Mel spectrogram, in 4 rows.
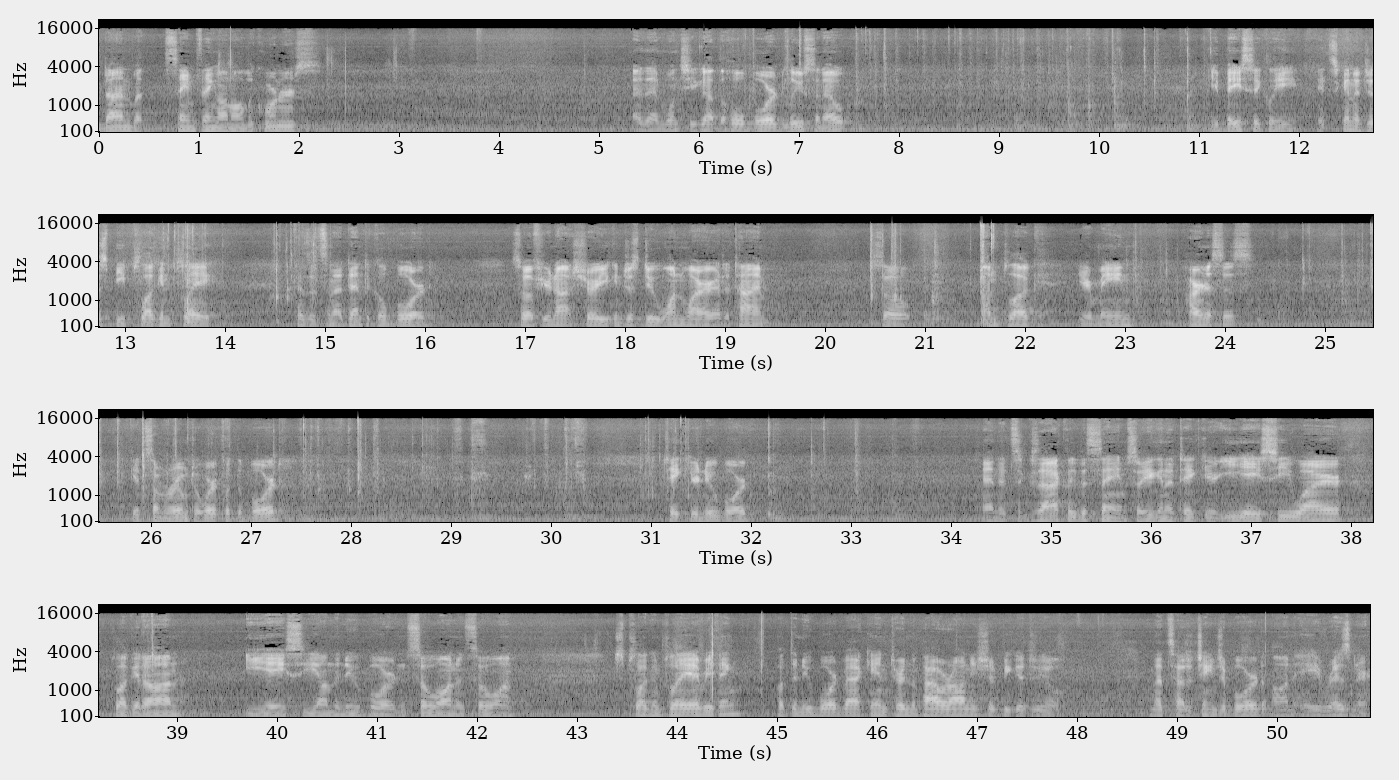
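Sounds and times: low steady hum: 0:00.0 - 0:50.9
faint handling noise: 0:05.7 - 0:15.3, 0:24.4 - 0:33.9.

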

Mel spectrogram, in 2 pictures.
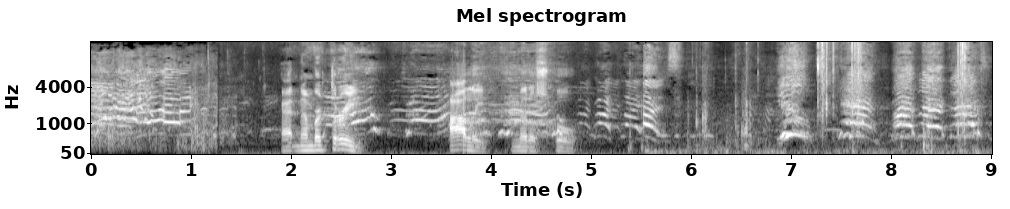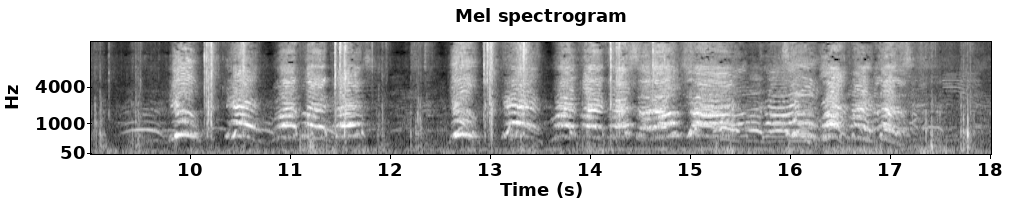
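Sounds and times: girls shouting a cheer chant: 0:02.3 - 0:06.2, 0:06.8 - 0:11.9, 0:12.6 - 0:18.0.

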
